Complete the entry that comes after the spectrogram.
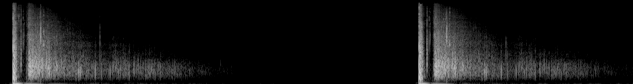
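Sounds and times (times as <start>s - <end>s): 
1911 pistol gunshot: 0.1s - 1.9s, 4.2s - 6.1s.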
